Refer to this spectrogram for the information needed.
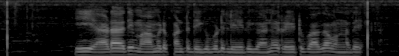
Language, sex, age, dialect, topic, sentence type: Telugu, male, 25-30, Utterandhra, agriculture, statement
